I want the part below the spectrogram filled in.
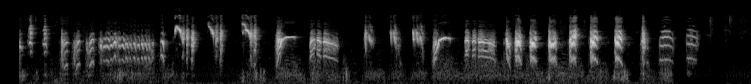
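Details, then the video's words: Isabelline shrike (Lanius isabellinus), a vagrant at Jiangjun District, Tainan, Taiwan, on 25 December 2023, the first Taiwan main-island record: a rapid jumble of harsh chattering notes and short scratchy whistles, about three per second, high-pitched and continuous. "荒漠伯勞/Isabelline Shrike"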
